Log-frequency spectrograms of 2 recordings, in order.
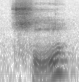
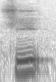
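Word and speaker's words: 奇: the ideogram for support, pronounced qi or ji. This must have been a rather peculiar sight because qi means strange or unusual, and ji refers to odd numbers.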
